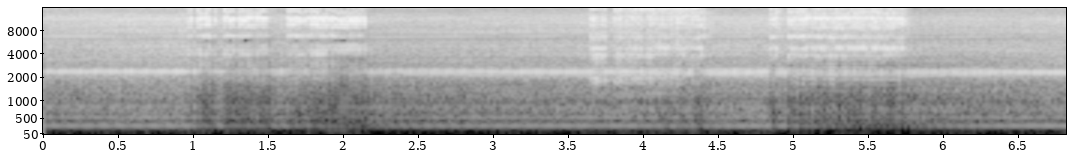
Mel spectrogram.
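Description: A spinning cutting disc grinds against thin metal with a harsh hiss.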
